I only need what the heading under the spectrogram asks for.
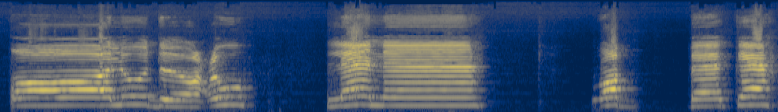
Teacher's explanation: دال حروف قلقلہ میں سے ہے، ٹھیک ہے، تو یہاں پر اس کو ہلاتے ہوئے پڑھیں گے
